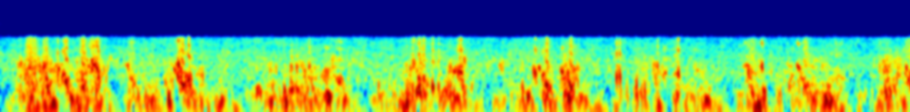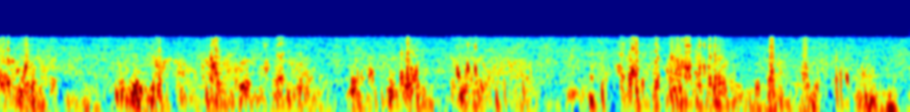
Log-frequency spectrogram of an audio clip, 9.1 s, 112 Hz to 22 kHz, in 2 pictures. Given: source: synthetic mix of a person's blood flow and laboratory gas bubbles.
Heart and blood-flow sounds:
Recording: Doppler ultrasound of blood flow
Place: precordium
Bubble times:
0.04-0.57 s: bubbles
0.60-1.04 s: bubbles
1.26-1.77 s: bubbles
1.83-2.39 s: bubbles
2.48-2.53 s: bubbles
2.58-2.94 s: bubbles
3.04-3.61 s: bubbles
3.71-4.25 s: bubbles
4.38-4.84 s: bubbles
5.10-6.18 s: bubbles
6.28-6.69 s: bubbles
6.80-7.22 s: bubbles
7.48-8.23 s: bubbles
8.31-8.49 s: bubbles
8.53-8.68 s: bubbles
8.71-8.95 s: bubbles
From the record:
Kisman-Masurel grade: 342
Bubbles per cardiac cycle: rolling drumbeat, 9 or more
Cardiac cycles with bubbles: 100%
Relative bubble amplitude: moderate (0.250 to 0.450)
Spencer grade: 3 (all of the cardiac periods contain showers or single bubble signals, but not dominating or overriding the cardiac motion signals)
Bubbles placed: anywhere in the cardiac cycle

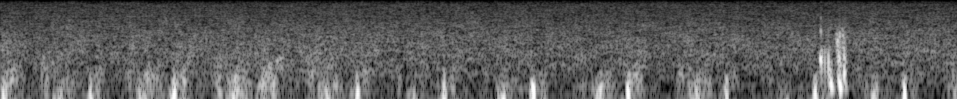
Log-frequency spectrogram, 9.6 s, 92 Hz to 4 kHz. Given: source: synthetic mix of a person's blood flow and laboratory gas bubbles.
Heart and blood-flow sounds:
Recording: Doppler ultrasound of blood flow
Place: precordium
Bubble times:
8.16-8.49 s: bubbles
From the record:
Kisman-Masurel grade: 213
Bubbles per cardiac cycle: several, 3 to 8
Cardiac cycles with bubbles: 1 to 10%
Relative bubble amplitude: loud (0.450 to 0.775)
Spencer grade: 1 (occasional bubble signal discernible with the cardiac motion signal, with majority of cardiac periods free of bubbles)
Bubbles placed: anywhere in the cardiac cycle

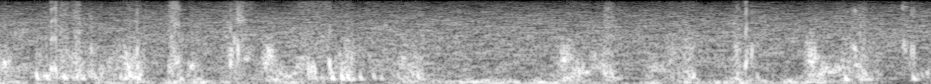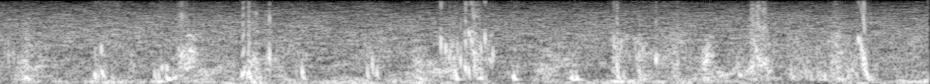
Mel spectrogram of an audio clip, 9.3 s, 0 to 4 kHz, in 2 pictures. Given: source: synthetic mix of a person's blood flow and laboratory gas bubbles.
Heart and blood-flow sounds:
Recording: Doppler ultrasound of blood flow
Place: precordium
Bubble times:
0.01-0.09 s: bubbles
0.15-0.76 s: bubbles
0.85-1.03 s: bubbles
1.12-1.29 s: bubbles
1.50-2.16 s: bubbles
2.87-3.12 s: bubbles
3.33-3.52 s: bubbles
3.67-3.84 s: bubbles
4.21-4.43 s: bubbles
4.51-4.85 s: bubbles
5.12-5.27 s: bubbles
5.30-5.36 s: bubbles
5.41-5.63 s: bubbles
5.84-6.06 s: bubbles
6.14-6.23 s: bubbles
6.47-6.61 s: bubbles
6.85-7.17 s: bubbles
7.20-7.29 s: bubbles
7.50-7.61 s: bubbles
7.70-8.15 s: bubbles
8.33-9.06 s: bubbles
From the record:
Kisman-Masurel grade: 243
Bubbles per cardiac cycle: several, 3 to 8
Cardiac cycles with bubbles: 100%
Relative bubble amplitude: loud (0.450 to 0.775)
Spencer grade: 3 (all of the cardiac periods contain showers or single bubble signals, but not dominating or overriding the cardiac motion signals)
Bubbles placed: anywhere in the cardiac cycle

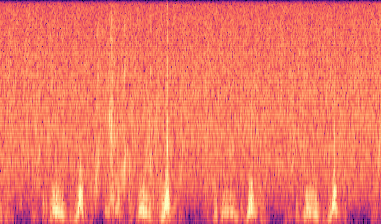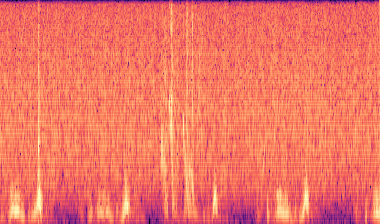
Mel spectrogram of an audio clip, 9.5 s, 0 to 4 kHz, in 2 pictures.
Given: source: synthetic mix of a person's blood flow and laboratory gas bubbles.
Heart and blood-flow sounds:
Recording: Doppler ultrasound of blood flow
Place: precordium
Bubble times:
1.17-1.26 s: bubbles
1.30-1.66 s: bubbles
1.75-2.04 s: bubbles
6.75-7.01 s: bubbles
7.04-7.23 s: bubbles
From the record:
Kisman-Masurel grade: 221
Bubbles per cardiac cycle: several, 3 to 8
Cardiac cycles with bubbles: 10 to 50%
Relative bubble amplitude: barely perceptible (0.100 to 0.250)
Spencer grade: 2 (many but less than half of the cardiac periods contain bubble signals, singularly or in groups)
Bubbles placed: only in the low amplitude regions of the cardiac cycle

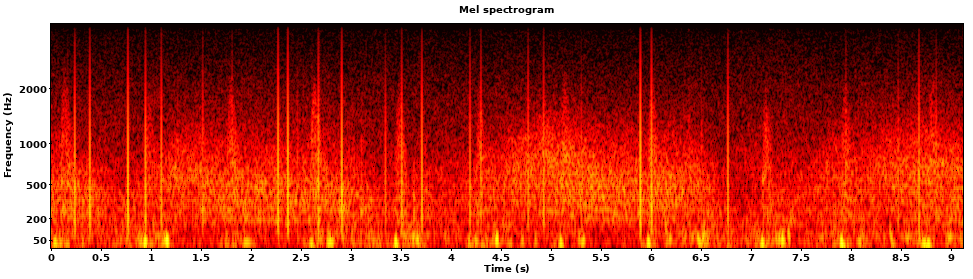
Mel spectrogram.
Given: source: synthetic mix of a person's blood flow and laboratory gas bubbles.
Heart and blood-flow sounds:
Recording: Doppler ultrasound of blood flow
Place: subclavian vein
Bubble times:
no bubbles
From the record:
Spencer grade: 0 (complete lack of bubble signals)

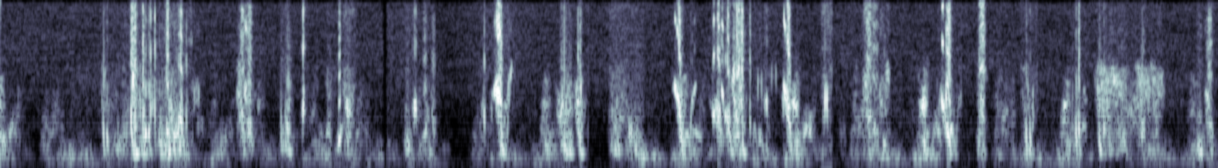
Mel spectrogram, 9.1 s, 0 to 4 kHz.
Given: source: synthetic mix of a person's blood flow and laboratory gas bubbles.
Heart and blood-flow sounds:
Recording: Doppler ultrasound of blood flow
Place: precordium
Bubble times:
0.73-1.52 s: bubbles
1.77-1.99 s: bubbles
2.08-2.31 s: bubbles
2.44-2.68 s: bubbles
3.02-3.27 s: bubbles
3.59-3.87 s: bubbles
4.15-4.41 s: bubbles
4.56-4.83 s: bubbles
5.03-5.23 s: bubbles
5.30-5.98 s: bubbles
6.15-6.24 s: bubbles
6.46-6.68 s: bubbles
7.02-7.21 s: bubbles
7.32-7.42 s: bubbles
7.65-7.78 s: bubbles
8.01-8.14 s: bubbles
8.20-8.73 s: bubbles
8.96-9.12 s: bubbles
From the record:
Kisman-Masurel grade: 233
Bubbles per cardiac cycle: several, 3 to 8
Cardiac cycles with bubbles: 50 to 99%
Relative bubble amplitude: loud (0.450 to 0.775)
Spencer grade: 3 (all of the cardiac periods contain showers or single bubble signals, but not dominating or overriding the cardiac motion signals)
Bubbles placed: anywhere in the cardiac cycle

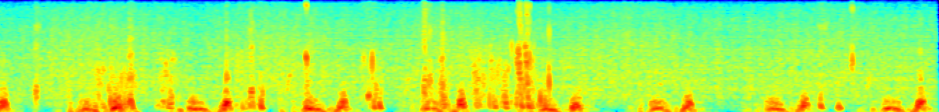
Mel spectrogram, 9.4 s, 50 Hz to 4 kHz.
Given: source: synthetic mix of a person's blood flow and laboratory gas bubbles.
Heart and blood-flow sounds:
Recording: Doppler ultrasound of blood flow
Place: precordium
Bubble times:
0.38-0.44 s: bubbles
0.95-1.44 s: bubbles
1.60-1.85 s: bubbles
2.39-2.71 s: bubbles
3.08-3.18 s: bubbles
3.64-3.90 s: bubbles
4.24-4.36 s: bubbles
4.42-4.55 s: bubbles
4.74-5.57 s: bubbles
8.21-8.31 s: bubbles
8.40-8.47 s: bubbles
8.54-8.59 s: bubbles
From the record:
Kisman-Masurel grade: 222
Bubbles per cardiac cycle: several, 3 to 8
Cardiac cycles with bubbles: 10 to 50%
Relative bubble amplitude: moderate (0.250 to 0.450)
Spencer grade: 2 (many but less than half of the cardiac periods contain bubble signals, singularly or in groups)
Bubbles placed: only in the low amplitude regions of the cardiac cycle

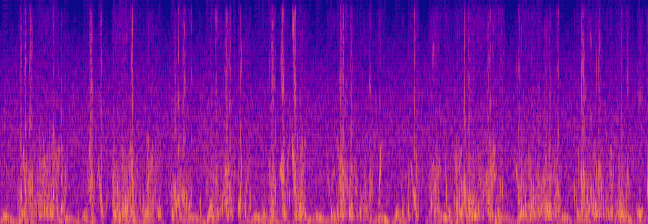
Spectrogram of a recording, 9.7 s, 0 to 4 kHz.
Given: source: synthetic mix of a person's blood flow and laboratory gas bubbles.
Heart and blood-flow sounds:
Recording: Doppler ultrasound of blood flow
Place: precordium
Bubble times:
0.25-1.02 s: bubbles
1.29-1.62 s: bubbles
1.66-2.46 s: bubbles
2.54-2.89 s: bubbles
2.98-3.05 s: bubbles
3.07-3.79 s: bubbles
3.91-4.63 s: bubbles
4.89-5.62 s: bubbles
5.65-5.75 s: bubbles
6.00-6.30 s: bubbles
6.42-7.58 s: bubbles
7.69-8.43 s: bubbles
8.59-9.50 s: bubbles
9.54-9.65 s: bubbles
9.68-9.72 s: bubbles
From the record:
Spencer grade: 4 (maximum detectable bubble signal sounding continuously throughout systole and diastole of every cardiac period, and overriding the amplitude of the normal cardiac signals)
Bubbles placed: anywhere in the cardiac cycle

